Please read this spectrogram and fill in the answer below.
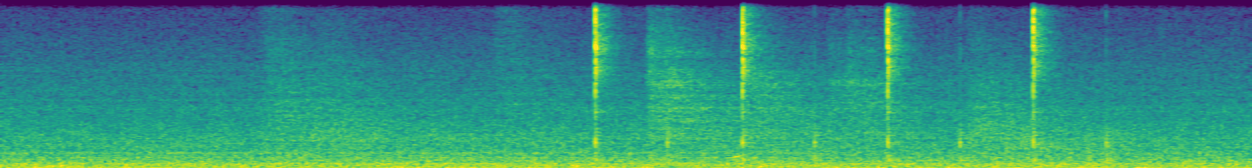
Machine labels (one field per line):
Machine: valve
